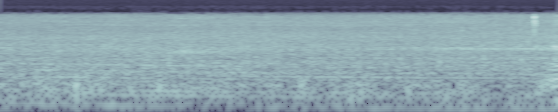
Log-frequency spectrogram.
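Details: Steady wind buffeting the microphone over a low vehicle engine rumble, with no animal sounds present.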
